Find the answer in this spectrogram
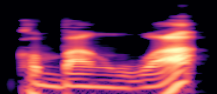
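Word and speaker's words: こんばんは: I would just say that ha and wa. It's just that it's just old Japanese way of pronouncing it for the ha, and it's written as wa. So basically, it's very simple. Is that in this case we always use konnichiwa and konbanwa.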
